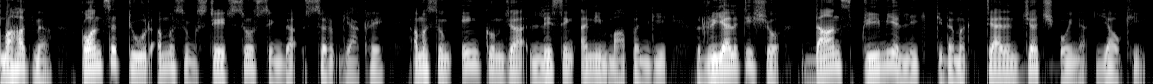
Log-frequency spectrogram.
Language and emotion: Manipuri, neutral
